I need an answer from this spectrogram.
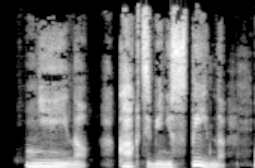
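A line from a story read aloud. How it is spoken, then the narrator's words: Reproachful whisper. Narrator (Russian): укоризненно прошептал Асим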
